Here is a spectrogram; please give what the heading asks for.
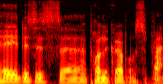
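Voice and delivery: ordinary delivery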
